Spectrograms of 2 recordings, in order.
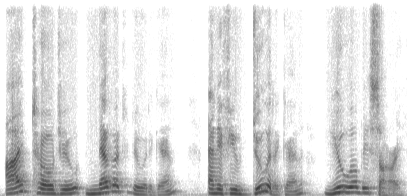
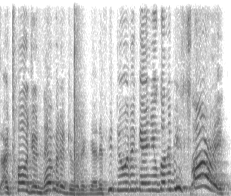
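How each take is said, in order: First: It imitates a German Jewish mother's manner. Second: It imitates an Italian-American mother's manner.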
